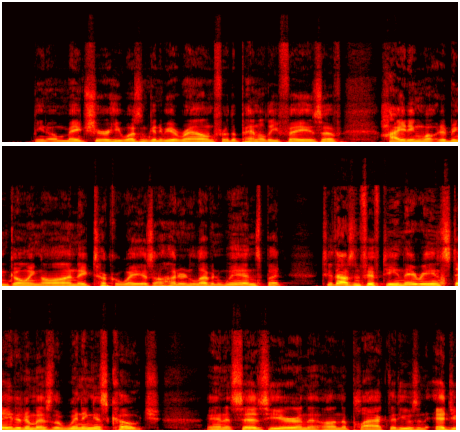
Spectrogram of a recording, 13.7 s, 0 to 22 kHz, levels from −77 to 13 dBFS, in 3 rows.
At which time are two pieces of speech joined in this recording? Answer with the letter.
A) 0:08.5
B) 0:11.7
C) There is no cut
A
